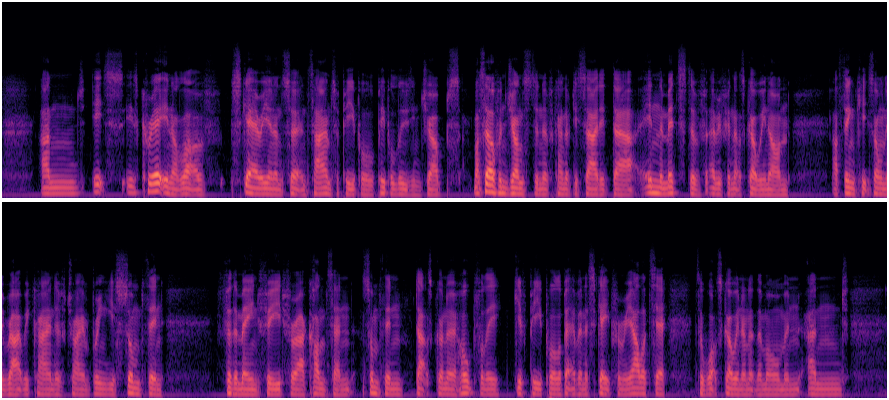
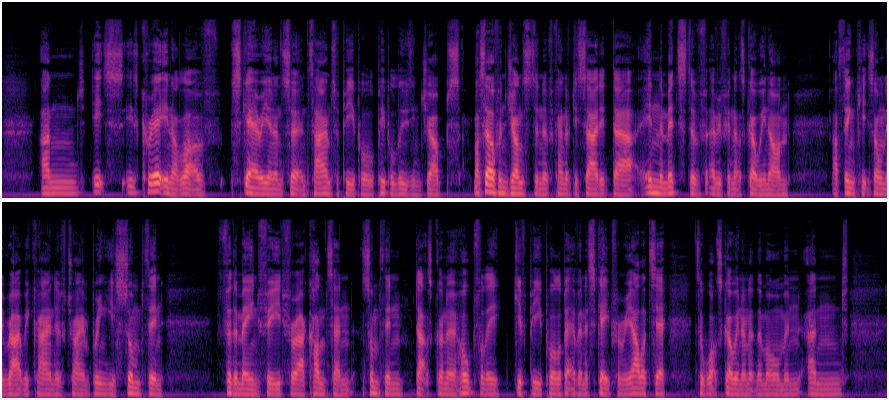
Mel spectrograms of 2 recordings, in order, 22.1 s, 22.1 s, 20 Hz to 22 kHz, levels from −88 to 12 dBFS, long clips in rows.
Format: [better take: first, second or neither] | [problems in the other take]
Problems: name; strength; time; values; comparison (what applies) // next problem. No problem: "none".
second | muffled; slightly; fading above 4 kHz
